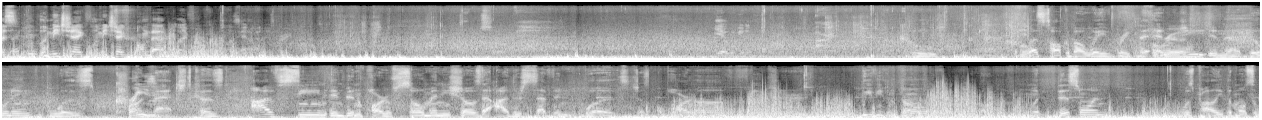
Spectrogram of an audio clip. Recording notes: Just sitting outside on a sunny windy day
